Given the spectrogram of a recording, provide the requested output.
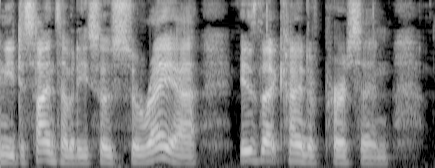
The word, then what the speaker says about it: Saraya: I also do a lot of the AEW post shows, and we talked a bunch about like Jade, Saraya. I want to pronounce it correctly. – Yes, please do. She will come from. – Yeah, Saraya.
